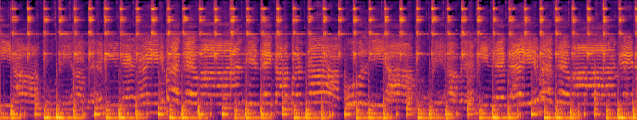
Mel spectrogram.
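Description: A group of women singing a nirgun bhajan together, with a dholak drum keeping a steady beat and hand claps in a quick, even rhythm.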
